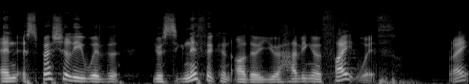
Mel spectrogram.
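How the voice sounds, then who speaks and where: A man with a French accent talks at a moderate pace, his pitch swinging very widely, on a very clean recording with a silent background. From France. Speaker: head of product design. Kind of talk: conference talk. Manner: casual, joking.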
